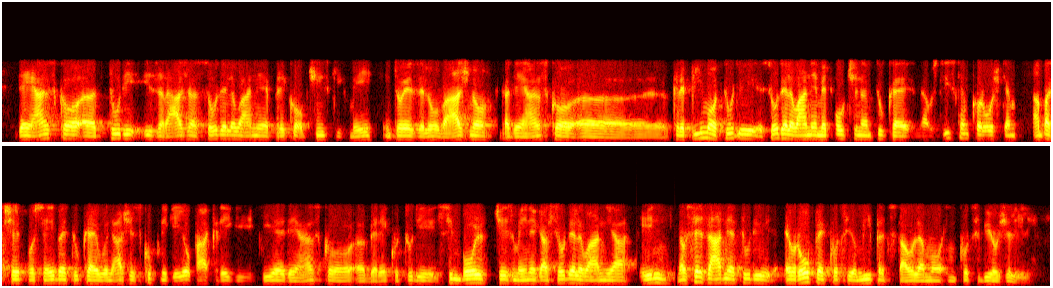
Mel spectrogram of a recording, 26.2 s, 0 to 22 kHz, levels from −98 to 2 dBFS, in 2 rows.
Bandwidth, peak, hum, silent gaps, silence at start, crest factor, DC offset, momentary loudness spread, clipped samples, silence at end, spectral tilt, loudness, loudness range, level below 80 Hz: 4.1 kHz; -2 dBFS; none; none; 0.2 s; 20 dB; under 0.1%; 11 LU; under 0.1%; 0.3 s; -10.5 dB/octave; -22 LUFS; 4 LU; -68 dBFS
